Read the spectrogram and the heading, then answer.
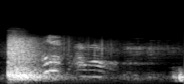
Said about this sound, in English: That shooting, what does it mean? Stand where you are, I tell you. That shooting, it is my man arranging matters so that we do not have too big a crew on my new boat.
